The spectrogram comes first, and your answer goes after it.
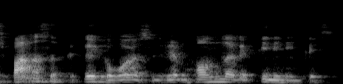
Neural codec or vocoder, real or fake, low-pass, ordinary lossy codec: codec, 16 kHz, 4 kbps, FreqCodec, larger model; fake; 7.2 kHz; AAC, 32 kbps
